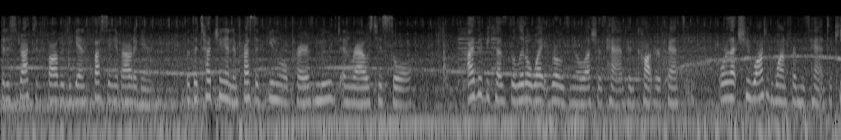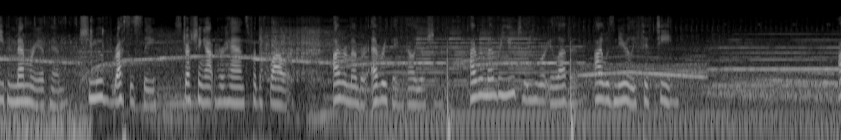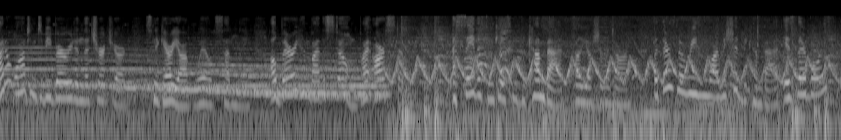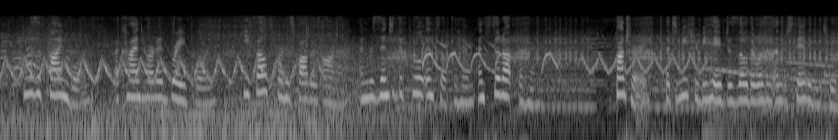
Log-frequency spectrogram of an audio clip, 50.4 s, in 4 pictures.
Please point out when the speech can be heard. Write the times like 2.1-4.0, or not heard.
0.0-6.2, 7.0-17.0, 17.6-22.8, 25.1-46.0, 47.0-50.3.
